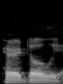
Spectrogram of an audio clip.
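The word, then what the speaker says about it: pareidolia: of seeing something in the clouds it's called peridia if I'm pronouncing that right paradia yes you are uh so uh so that's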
